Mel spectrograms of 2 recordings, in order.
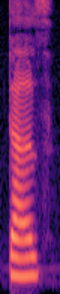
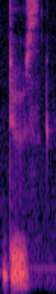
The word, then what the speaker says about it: does: Notice the pronunciation does, not do's.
